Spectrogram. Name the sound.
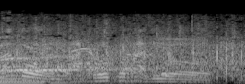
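applause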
